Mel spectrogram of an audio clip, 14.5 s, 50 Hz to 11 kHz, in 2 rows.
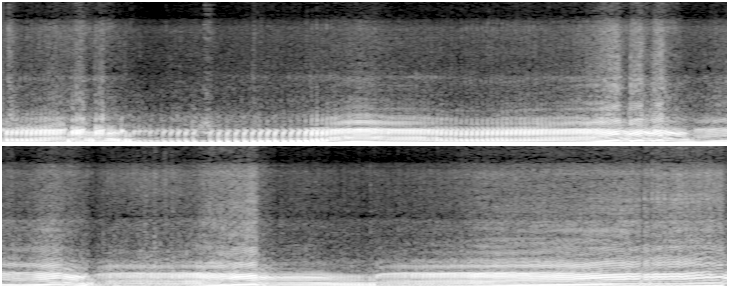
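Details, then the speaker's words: Arctic Cat DVX400 single after turning fuel screw out to three and a quarter turns, idle higher; revs rise and drop cleanly with no popping on overrun; smooth running, though it seems to hit a limit before full rev. "Well, she's not popping at all now, which is nice."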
